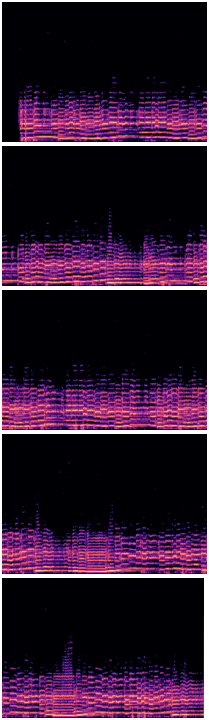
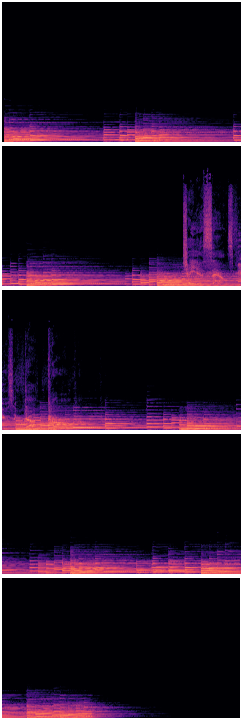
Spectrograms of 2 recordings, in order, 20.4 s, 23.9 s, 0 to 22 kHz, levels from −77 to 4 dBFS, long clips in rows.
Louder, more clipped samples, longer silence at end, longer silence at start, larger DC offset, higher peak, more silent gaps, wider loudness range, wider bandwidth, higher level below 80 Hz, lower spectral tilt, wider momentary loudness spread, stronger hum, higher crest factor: first, -10 LUFS vs -19 LUFS; neither; second, 0 s vs 2.45 s; first, 0.35 s vs 0.05 s; neither; about the same, 0 dBFS vs -2 dBFS; neither; about the same, 2 LU vs 3 LU; second, 9.8 kHz vs 16 kHz; second, -72 dBFS vs -46 dBFS; second, 1 dB/octave vs -6.5 dB/octave; second, 5 LU vs 12 LU; neither; about the same, 12 dB vs 16 dB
